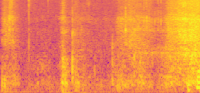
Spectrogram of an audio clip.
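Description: Light rubbing and small clicks as hands handle and turn a fabric-covered cardboard box on a cutting mat, closing its lid, with a rising rustle near the end.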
